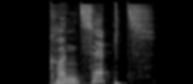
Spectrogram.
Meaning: genitive singular of Konzept
- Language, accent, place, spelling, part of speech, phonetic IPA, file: German, Germany, Berlin, Konzepts, noun, [kɔnˈt͡sɛpt͡s], De-Konzepts.ogg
